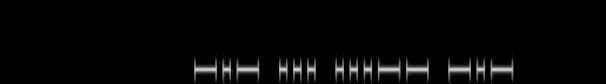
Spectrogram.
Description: Morse code, heard as a keyed tone, about 17 wpm, 700 Hz. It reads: KS3K
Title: USA Call Signs - 4 Characters - 17wpm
